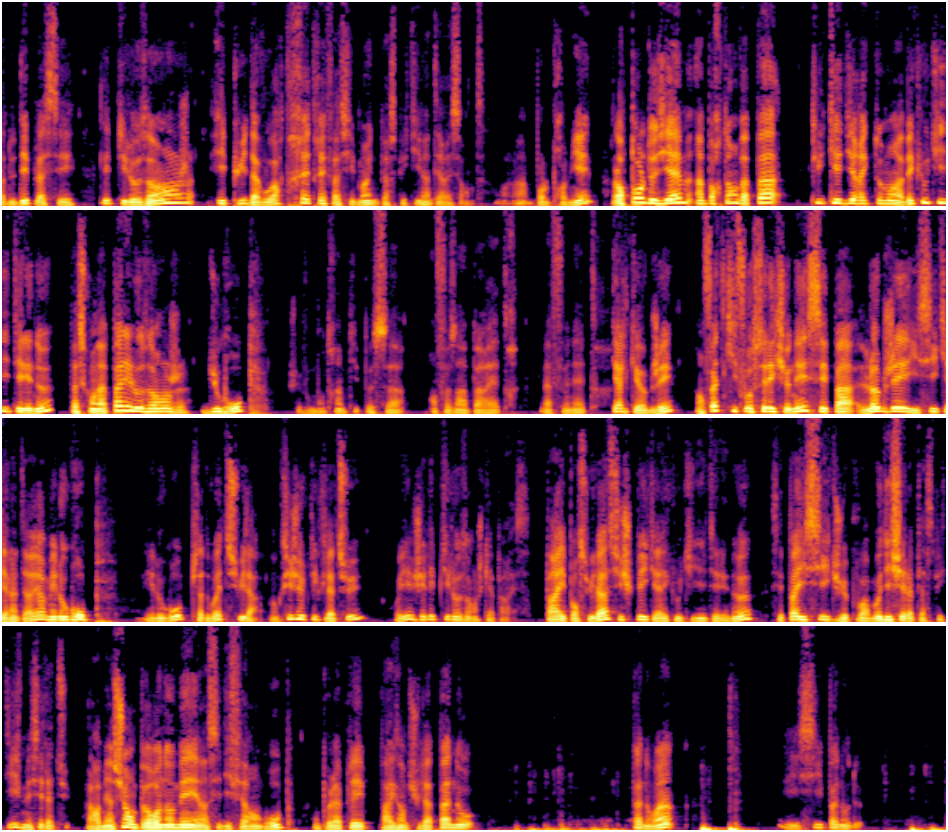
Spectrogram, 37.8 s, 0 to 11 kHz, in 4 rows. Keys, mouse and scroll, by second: 0.1-2.2 drag, 2.9-5.0 drag, 9.3 click, 13.7 click, 14.6 click, 22.0 click, 25.6 click, 28.8 click, 30.5 click, 31.3 click, 32.0-33.4 drag, 33.2-35.3 typing, 35.6 KP_Enter, 36.2 click, 37.2-37.7 typing.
